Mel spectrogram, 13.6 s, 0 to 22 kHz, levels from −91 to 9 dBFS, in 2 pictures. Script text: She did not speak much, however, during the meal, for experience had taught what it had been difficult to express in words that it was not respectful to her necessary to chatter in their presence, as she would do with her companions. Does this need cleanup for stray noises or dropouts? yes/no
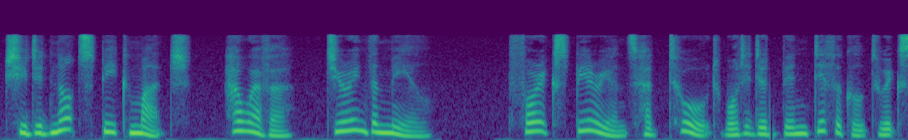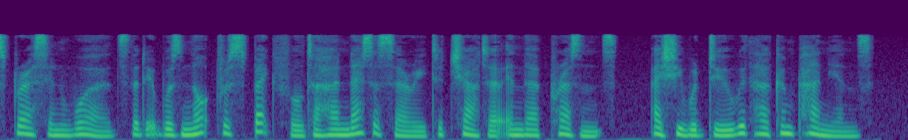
yes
